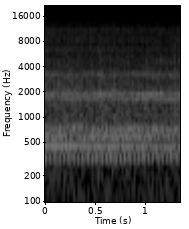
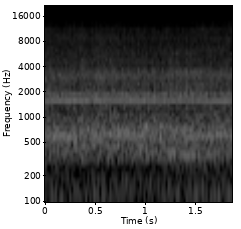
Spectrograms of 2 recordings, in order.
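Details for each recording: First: Lathe spinning two short steel rod pieces pressed together in a TriboDyn three-stage lubricant test. With pressure increased, the second stage works and the sound smooths into a steady, even hum. Normal lathe running. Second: Lubricant friction test in a lathe with two short steel rods pressed together under fully oiled conditions: steady, strained hum with a thin high whine as the shaft slows under increasing pressure without seizing; spindle bogging under friction load.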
